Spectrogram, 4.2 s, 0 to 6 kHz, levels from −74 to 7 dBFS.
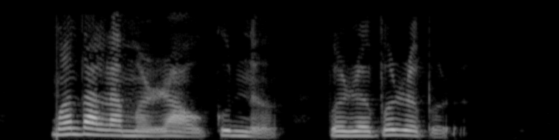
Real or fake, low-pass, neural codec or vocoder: real; 5.4 kHz; none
